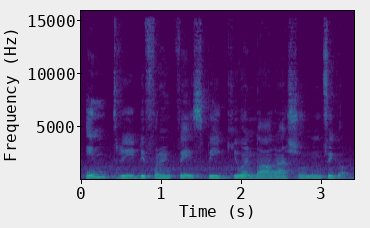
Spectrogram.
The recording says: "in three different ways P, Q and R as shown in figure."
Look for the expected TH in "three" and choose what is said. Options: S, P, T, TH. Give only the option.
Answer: T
